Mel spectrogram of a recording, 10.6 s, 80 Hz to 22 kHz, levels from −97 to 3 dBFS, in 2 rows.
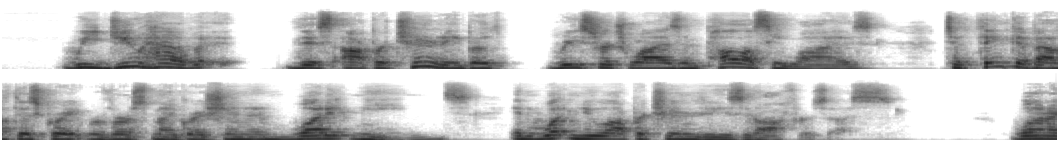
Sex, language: male, English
